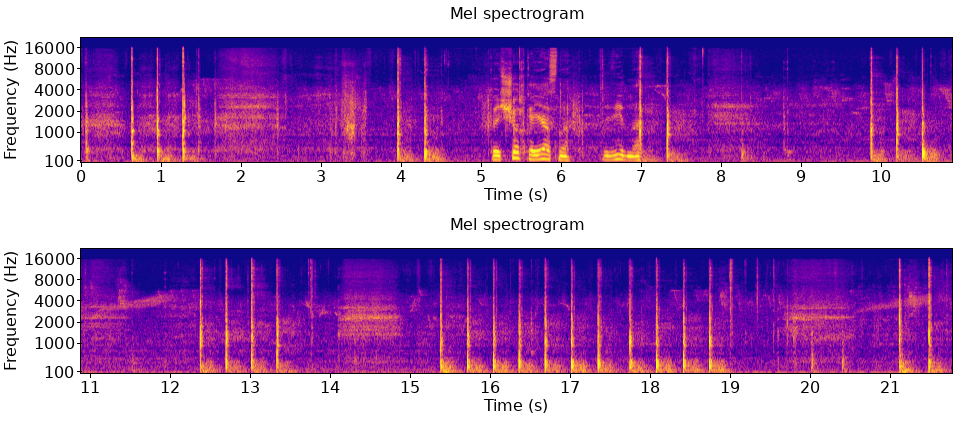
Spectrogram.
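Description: A chisel shaves and scrapes wood.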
